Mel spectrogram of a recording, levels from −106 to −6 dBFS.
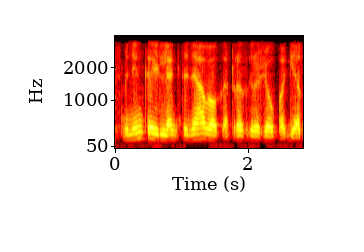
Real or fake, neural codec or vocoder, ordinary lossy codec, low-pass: real; none; MP3, 24 kbps; 3.6 kHz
